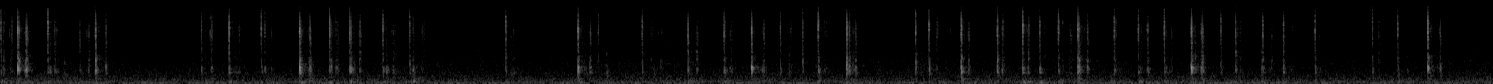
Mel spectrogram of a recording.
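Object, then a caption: Plastic laptop keyboard. Index fingertips slowly tap the keys of an old, dark grey plastic laptop lying open, producing a steady run of sharp, bright, quiet plastic clicks. Each press is very short and dry, with irregular gaps between taps over a faint low background hiss.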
